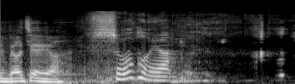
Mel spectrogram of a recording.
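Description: A young woman asks a short question up close.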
